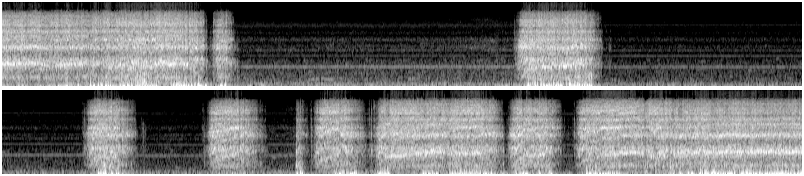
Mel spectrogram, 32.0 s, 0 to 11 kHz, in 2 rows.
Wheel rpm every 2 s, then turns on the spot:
220, 190, 20, 0, 0, 110, 0, 0, 20, 40, 60, 70, 170, 90, 200, 230.
none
